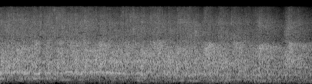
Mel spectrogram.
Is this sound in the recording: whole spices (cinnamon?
no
